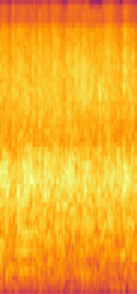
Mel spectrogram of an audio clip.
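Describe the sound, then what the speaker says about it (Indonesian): Warm, sustained applause from a church congregation clapping for Jesus during a worship service in Batam, a thick even patter of many hands. "Beri tepuk tangan yang luar biasa."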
